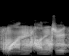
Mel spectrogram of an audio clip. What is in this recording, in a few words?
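"100", English, USA; Numbers; DCS; Allied Flight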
